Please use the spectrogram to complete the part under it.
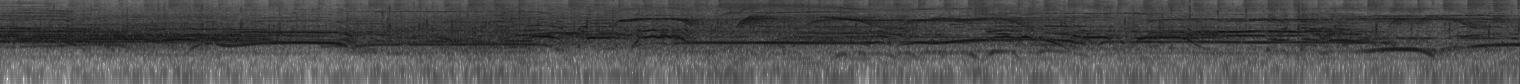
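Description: Music plays loudly through loudspeakers.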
